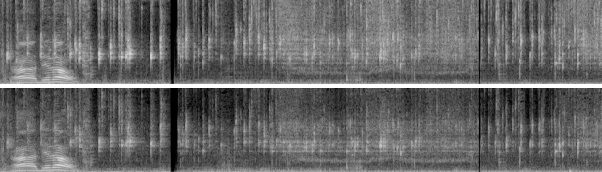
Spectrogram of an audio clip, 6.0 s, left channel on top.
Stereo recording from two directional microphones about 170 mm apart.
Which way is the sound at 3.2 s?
35° left (ahead or behind).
